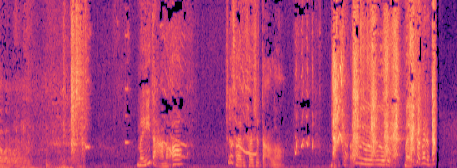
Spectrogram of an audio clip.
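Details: Dog crying and whining while being taken for an injection; drawn-out, wavering, high-pitched cries in bursts about every two seconds, with a person speaking at the start.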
